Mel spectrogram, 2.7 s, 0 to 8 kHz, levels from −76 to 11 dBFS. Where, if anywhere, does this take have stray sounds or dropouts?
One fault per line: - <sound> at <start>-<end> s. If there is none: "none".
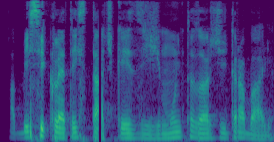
- dropout at 1.0-1.0 s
